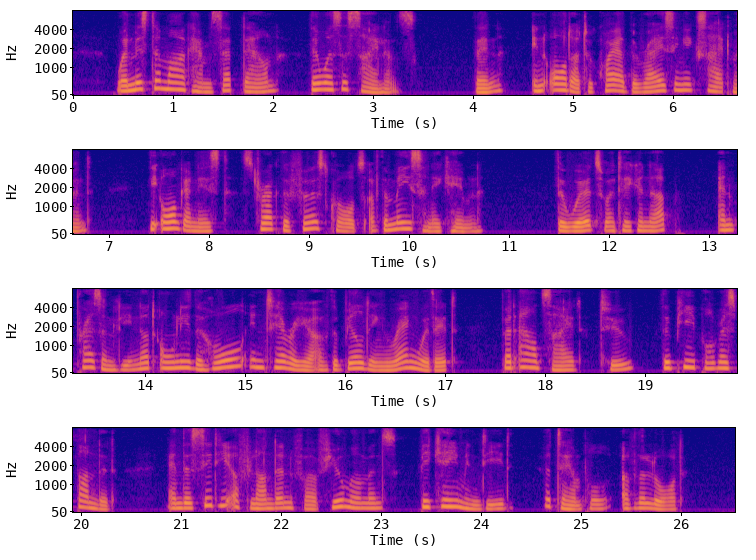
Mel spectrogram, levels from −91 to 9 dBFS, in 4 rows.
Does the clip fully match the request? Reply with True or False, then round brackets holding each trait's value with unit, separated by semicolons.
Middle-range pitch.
True (175 Hz)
